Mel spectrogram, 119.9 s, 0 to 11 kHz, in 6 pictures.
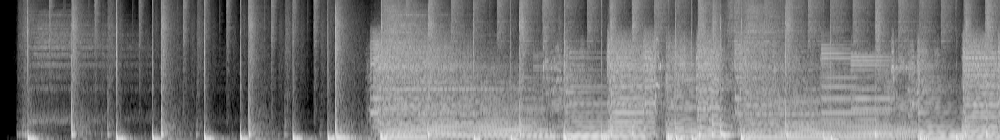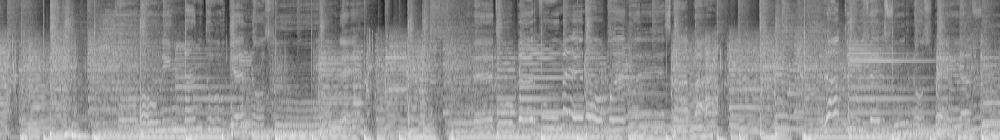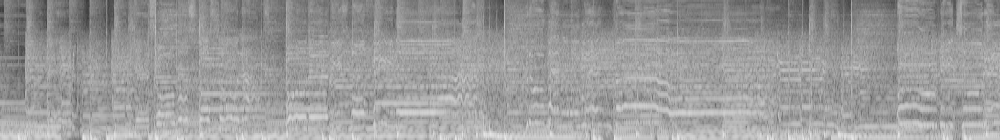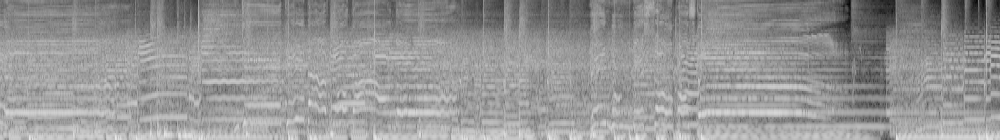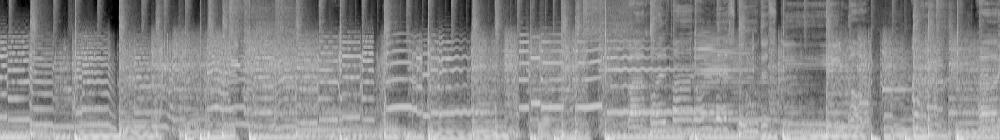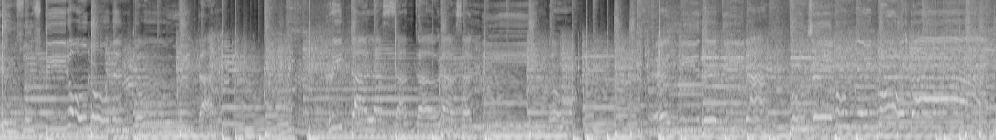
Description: Grabada en vivo el 1 de junio de 2025
en Estudio del Monte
